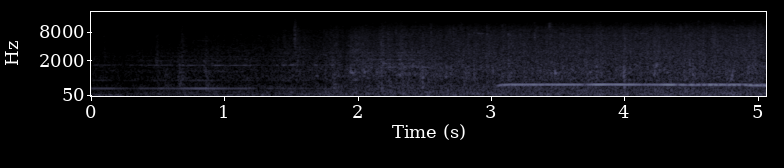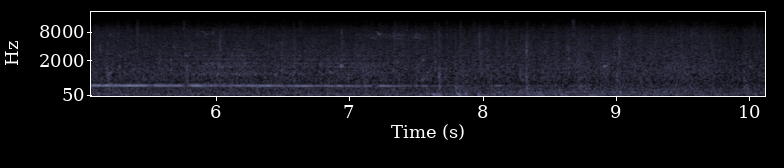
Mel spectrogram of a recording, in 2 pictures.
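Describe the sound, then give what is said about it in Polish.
Steady rain patters with a dense, hissing texture throughout a song, while a faint low tone and then a sustained, slightly wavering higher note drift over it like the start of the song. “W utworze jest deszcz.”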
